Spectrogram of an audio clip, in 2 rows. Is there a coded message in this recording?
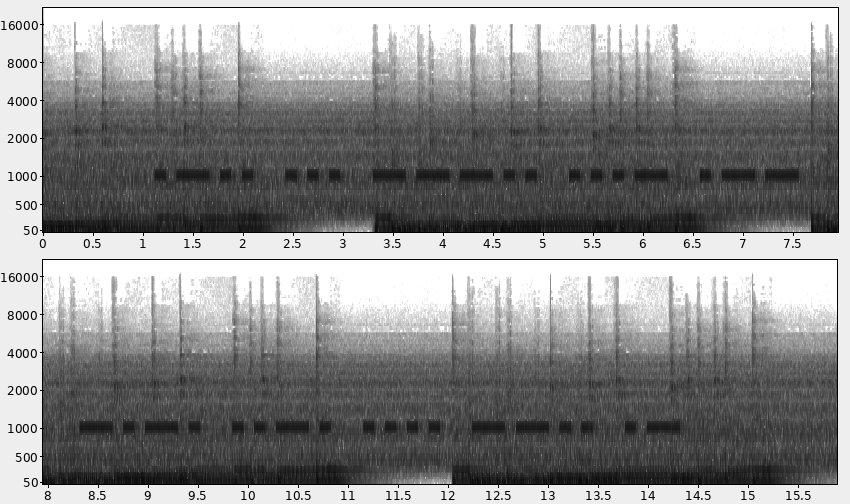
Yes: Morse code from 1.1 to 14.4 s, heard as a keyed tone, machine-sent, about 11 wpm, 1020 Hz, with radio static and room echo. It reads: LS8VW CFHZA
